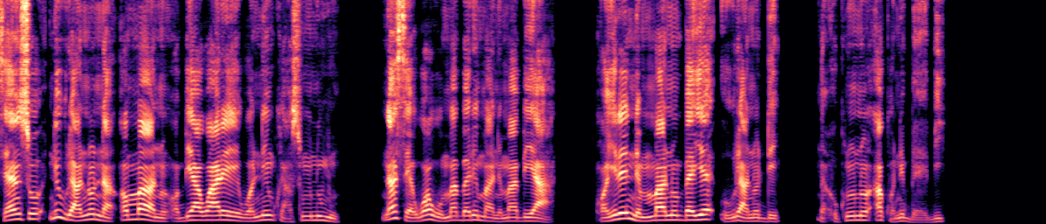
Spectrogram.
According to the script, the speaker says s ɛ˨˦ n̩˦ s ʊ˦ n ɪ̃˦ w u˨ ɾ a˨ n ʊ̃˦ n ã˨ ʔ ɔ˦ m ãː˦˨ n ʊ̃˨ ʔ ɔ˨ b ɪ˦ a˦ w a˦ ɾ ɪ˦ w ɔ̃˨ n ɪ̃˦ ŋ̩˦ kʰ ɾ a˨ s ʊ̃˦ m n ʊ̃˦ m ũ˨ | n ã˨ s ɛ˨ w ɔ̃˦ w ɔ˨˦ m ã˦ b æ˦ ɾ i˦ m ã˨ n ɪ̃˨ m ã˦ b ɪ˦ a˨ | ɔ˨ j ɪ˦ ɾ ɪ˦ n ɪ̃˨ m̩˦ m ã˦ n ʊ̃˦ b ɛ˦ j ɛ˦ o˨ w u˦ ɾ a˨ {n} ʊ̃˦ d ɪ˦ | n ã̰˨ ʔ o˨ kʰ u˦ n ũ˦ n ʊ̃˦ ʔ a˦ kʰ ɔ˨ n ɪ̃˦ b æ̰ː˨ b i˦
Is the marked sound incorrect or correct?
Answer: correct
